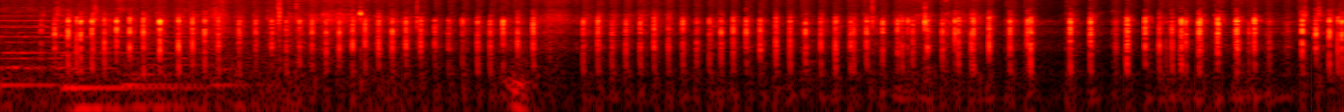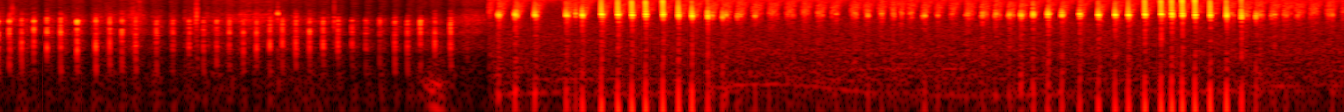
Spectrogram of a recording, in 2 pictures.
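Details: Bat echolocation from a cave in Jeonbuk, Korea, where horseshoe, long-winged and red bats were seen, made audible as rapid dry ticks and clicks with background music; each species' ultrasound is said to differ.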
